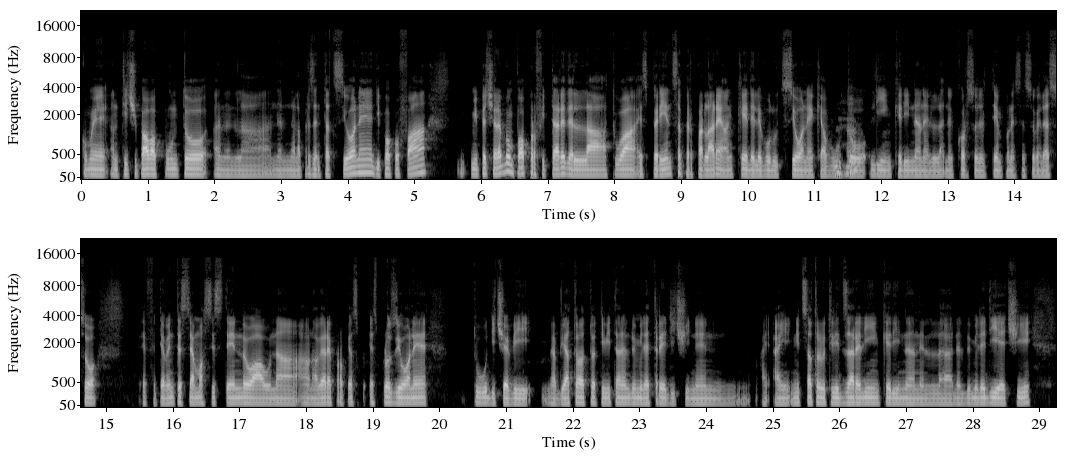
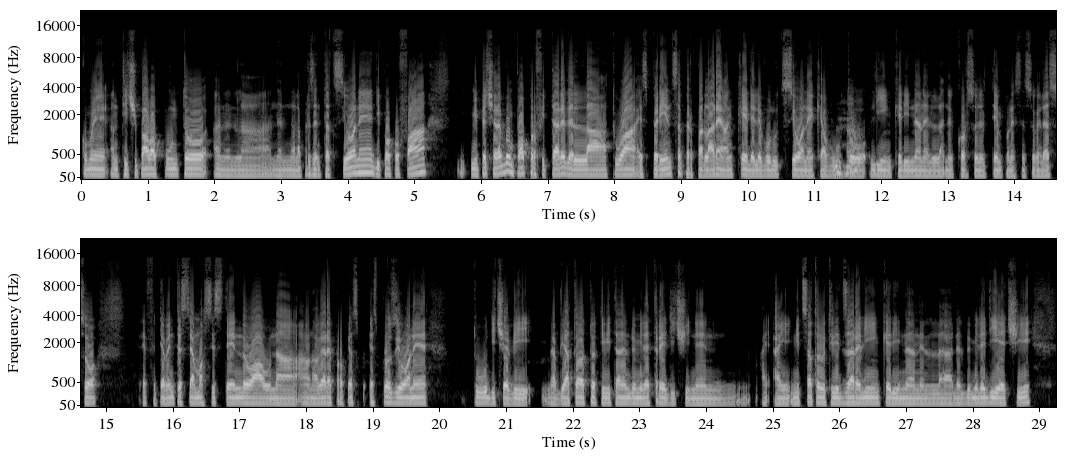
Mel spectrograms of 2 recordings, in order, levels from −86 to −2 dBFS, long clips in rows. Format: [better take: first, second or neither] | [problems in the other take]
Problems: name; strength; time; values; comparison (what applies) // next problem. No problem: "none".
first | distortion; slight; 10 dB below the speech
